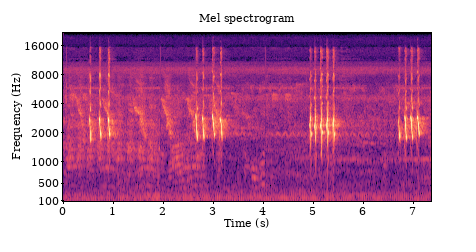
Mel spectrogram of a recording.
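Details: Female yellow-vented bulbul calling to the male: short runs of three to five bright, sharp chattering notes, with softer descending twitters and faint background voices between them.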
